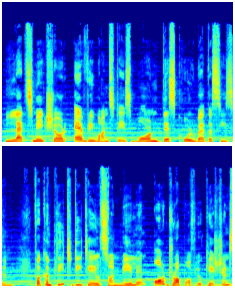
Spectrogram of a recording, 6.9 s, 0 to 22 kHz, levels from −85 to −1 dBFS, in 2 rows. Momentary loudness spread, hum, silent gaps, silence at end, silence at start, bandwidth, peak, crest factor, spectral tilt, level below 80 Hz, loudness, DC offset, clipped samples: 8 LU; none; none; 0 s; 0 s; 19 kHz; -2 dBFS; 18 dB; -3.5 dB/octave; -46 dBFS; -19 LUFS; under 0.1%; under 0.1%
